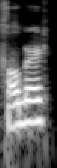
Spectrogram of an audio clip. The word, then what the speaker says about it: Colbor: So, today we are checking out I believe it's pronounced Colbert.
